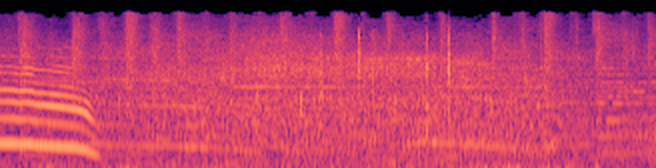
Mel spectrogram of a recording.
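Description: A person's long, drawn-out "woo" cheer that ends about half a second in, then background music with steady held notes carries on.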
